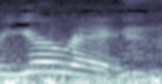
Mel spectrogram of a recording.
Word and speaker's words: Ouray: wrong I looked up the pronunciation since we pronounce Zapata zapatol okay okay hooray what do you say hooray for yuray hooray for Yuri okay but we're just walking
